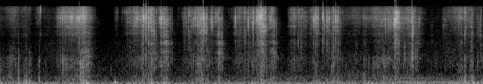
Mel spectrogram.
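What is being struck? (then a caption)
Cotton t-shirt. Fingertips scratch across the front and shoulder of a white cotton t-shirt being worn. The result is a run of bright, hissy scratching strokes that swell and fade in uneven bursts, with little low end.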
